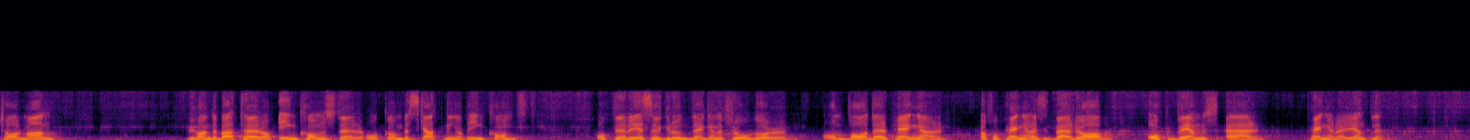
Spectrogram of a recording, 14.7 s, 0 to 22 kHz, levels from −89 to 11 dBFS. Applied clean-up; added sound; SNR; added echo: neural separator model SepFormer DNS4.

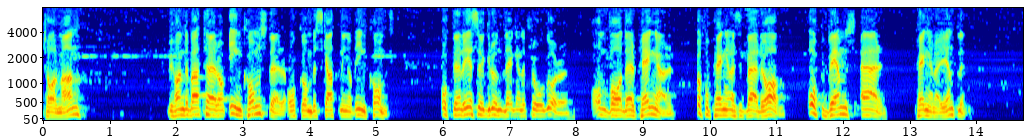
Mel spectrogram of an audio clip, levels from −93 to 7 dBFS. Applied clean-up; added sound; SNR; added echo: classical method spectral subtraction.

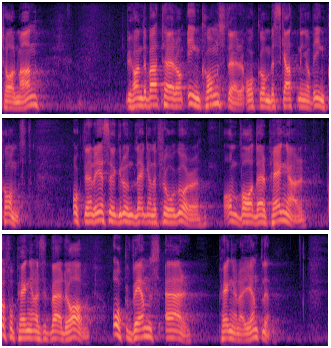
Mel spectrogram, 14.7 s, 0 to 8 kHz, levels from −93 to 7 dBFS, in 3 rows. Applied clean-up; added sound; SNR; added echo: none; none; none; none.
